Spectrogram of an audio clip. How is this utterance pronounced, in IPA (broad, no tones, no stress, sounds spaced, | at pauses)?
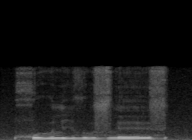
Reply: χʷ ɯ l i ð ɯ z l e z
